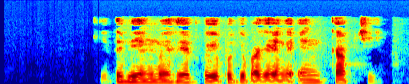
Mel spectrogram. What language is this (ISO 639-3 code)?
kln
